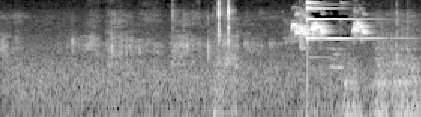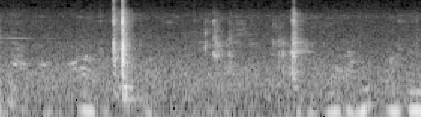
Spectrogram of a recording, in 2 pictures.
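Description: A bird chirps loudly for about half a second, starting abruptly about three seconds in. Around it there are only a few light clicks over a faint background.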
